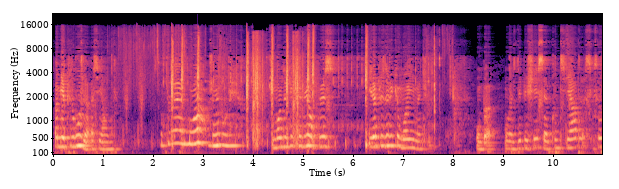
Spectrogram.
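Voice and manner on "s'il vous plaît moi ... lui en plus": high, louder plea for mercy; pleading. Real, not acted. Player begging as he's about to die in game, pleading.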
